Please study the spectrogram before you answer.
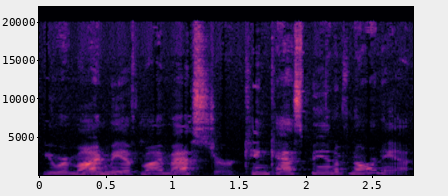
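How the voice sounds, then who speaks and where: A woman's voice: a little high, expressive, brisk, bright, forceful tone, slight background noise, pitched above the performer's own voice. A woman reading the part of a loyal middle-aged nobleman, speaking earnestly and courteously.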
